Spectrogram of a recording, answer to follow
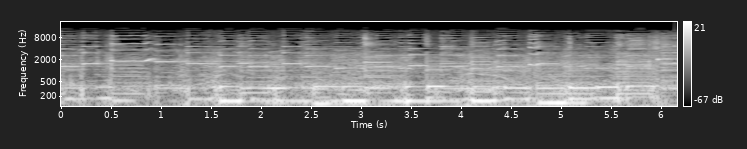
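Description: Texas swing instrumental break: a harmonica plays the lead over a harp guitar's chords and bass notes, in a steady swing rhythm.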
